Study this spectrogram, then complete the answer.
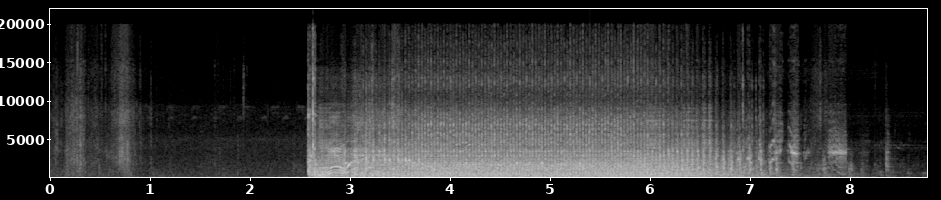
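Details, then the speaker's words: IMT 560 tractor diesel with a temporarily installed electronic fuel pump, started without the pump switched on. Cranks briefly, catches at once and settles into a steady, even clatter before shutoff. Clean, healthy start. "and it started and i didn't have the fuel pump going so let me start it and run it for a couple minutes here"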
